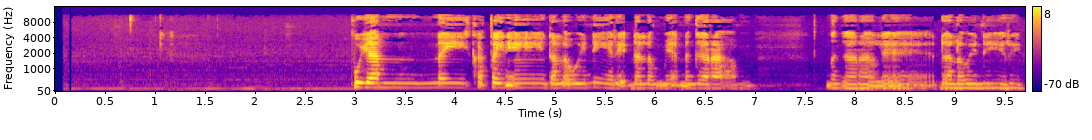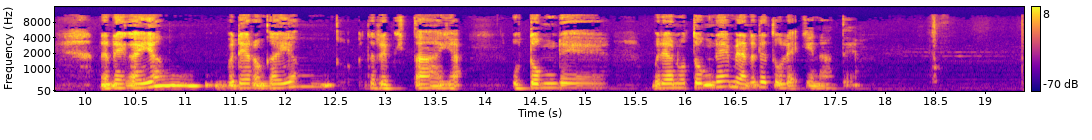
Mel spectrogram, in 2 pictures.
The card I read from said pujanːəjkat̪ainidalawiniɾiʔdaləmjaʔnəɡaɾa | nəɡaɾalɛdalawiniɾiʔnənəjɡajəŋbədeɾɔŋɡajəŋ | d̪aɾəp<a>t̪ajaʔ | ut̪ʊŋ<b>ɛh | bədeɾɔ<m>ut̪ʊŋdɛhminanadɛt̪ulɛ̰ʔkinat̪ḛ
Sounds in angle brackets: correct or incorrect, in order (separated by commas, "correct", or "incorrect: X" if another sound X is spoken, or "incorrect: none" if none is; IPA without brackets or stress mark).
incorrect: i, incorrect: d, incorrect: n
